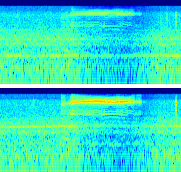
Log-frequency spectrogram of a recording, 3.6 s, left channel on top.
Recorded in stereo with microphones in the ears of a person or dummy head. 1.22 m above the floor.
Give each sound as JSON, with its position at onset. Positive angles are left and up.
{"t": 1.2, "sound": "a baby crying", "side_deg": -45}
